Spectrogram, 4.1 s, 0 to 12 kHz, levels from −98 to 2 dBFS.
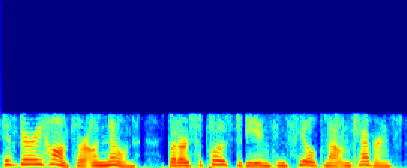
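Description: Throughout the speech, the G.723.1 codec sets the sound. Nothing passes above 3.8 kHz, and the slow 30 ms frame updates smear consonants into a muffled, hoarse texture. The heavy coding damage fits a rate near 6.3 kbit/s.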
